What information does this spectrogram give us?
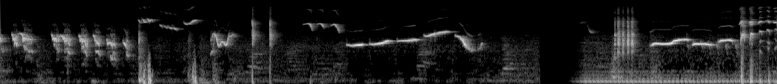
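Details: Bali brown-chested jungle flycatcher in full song, stirring others to join: fast repeated chirps, a rising slurred whistle phrase, a brief pause, then whistles over a low hum.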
